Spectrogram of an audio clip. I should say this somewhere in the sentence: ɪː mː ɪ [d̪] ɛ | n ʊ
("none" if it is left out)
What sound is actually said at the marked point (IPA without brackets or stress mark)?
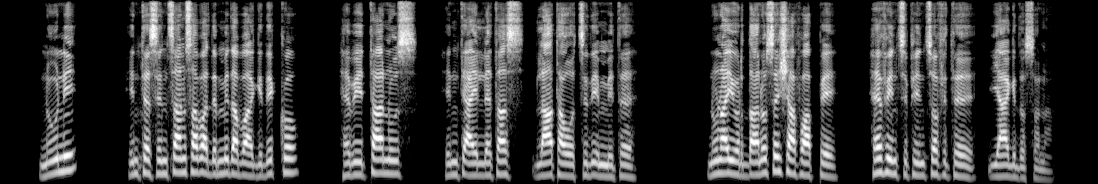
t̪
